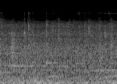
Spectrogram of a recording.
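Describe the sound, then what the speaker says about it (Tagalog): Hail falling in Riyadh, a dense steady clatter of ice pellets striking surfaces, loud and continuous without break, with faint voices in the background. "Umulan ng yelo."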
